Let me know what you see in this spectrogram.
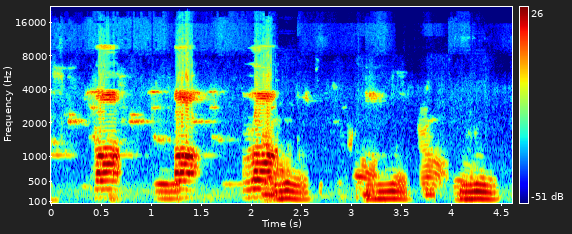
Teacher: জিহ্বার আগার উল্টো তার বরাবর করে তালুর সঙ্গে লাগাইয়া একটি হরফ উচ্চারিত হয়।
